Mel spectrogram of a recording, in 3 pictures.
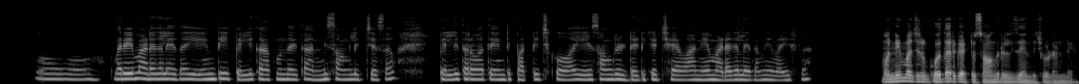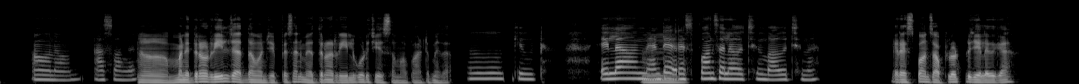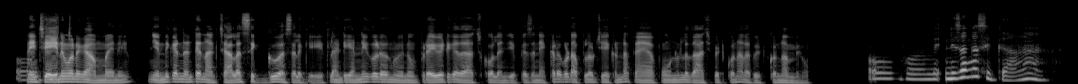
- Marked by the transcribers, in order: in English: "డెడికేట్"; in English: "సాంగ్"; other background noise; in English: "రీల్"; in English: "రీల్"; in English: "క్యూట్"; in English: "రెస్పాన్స్"; in English: "రెస్పాన్స్"; in English: "ప్రైవేట్‌గా"; in English: "అప్లోడ్"
- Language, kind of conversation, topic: Telugu, podcast, కొత్త పాటలను సాధారణంగా మీరు ఎక్కడి నుంచి కనుగొంటారు?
